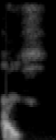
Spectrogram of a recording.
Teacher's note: the S at the end has a little bit of a sh sound on it it's not an sh and it's not really an S and it's not really a h it's it's it's a softening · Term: softened s, softened S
